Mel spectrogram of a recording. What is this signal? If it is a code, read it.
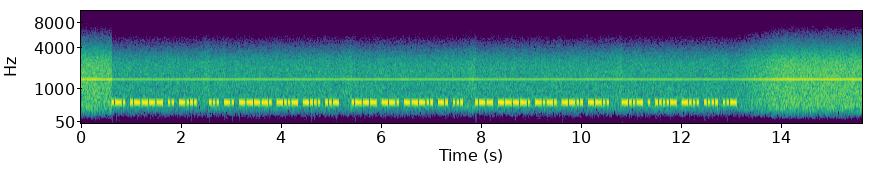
Morse code, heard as a keyed tone, machine-sent, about 32 wpm, 510 Hz, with a steady whistle near 1450 Hz. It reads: R1IB SN9XBU JG8NS W9CZZ XE4BHU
